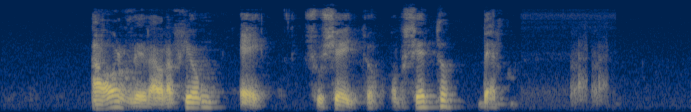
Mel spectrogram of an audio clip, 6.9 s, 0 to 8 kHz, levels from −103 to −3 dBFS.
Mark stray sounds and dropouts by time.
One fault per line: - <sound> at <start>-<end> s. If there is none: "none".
- laugh at 5.7-6.1 s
